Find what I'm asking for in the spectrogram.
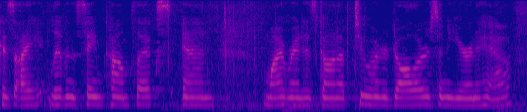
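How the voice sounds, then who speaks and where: The delivery moves at a fairly quick pace with a monotone, flat intonation. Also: woman. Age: 70s. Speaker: hairdresser speaking at public comment. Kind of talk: public comment at council meeting. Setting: city council meeting.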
